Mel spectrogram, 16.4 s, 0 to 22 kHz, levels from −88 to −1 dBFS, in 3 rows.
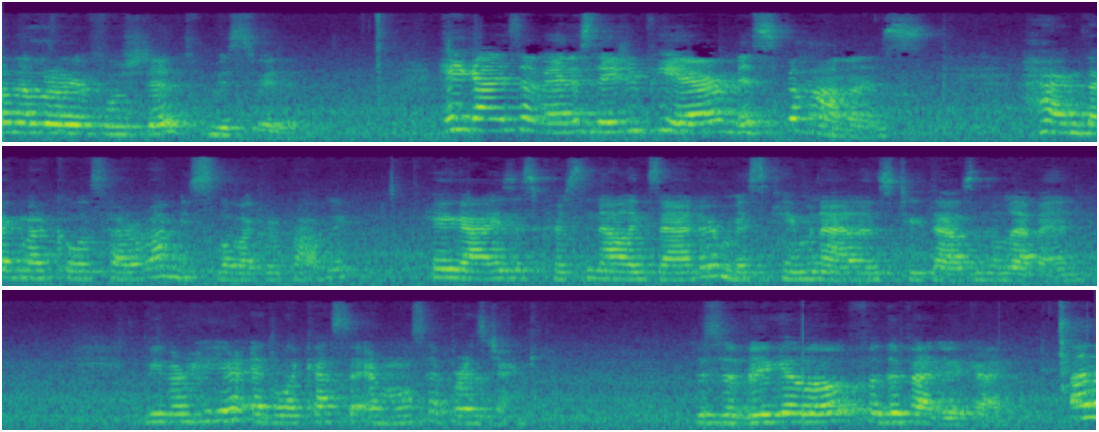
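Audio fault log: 13.48 to 15.93 s: periodic USB or driver dropouts. Every 0.49 s, around ten milliseconds of audio is skipped outright. The sound jumps ahead at each gap, leaving an abrupt splice. About seven evenly spaced ticks result, pointing to a repeatedly stalled bus or driver.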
